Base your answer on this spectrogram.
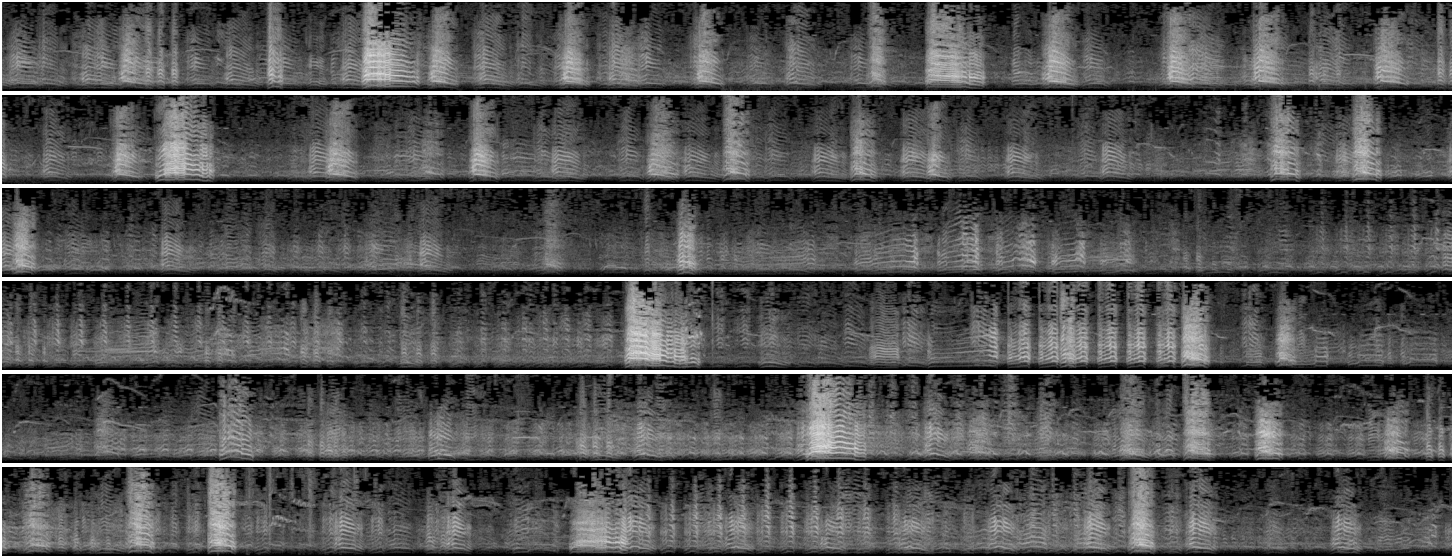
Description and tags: Black Headed Gulls Swooping
Breeding and attacking seagulls recorded on Flat Holm Island in the Bristol channel UK. Recorded using OKM binaurals.
birds, field-recording, wild-life, seagulls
